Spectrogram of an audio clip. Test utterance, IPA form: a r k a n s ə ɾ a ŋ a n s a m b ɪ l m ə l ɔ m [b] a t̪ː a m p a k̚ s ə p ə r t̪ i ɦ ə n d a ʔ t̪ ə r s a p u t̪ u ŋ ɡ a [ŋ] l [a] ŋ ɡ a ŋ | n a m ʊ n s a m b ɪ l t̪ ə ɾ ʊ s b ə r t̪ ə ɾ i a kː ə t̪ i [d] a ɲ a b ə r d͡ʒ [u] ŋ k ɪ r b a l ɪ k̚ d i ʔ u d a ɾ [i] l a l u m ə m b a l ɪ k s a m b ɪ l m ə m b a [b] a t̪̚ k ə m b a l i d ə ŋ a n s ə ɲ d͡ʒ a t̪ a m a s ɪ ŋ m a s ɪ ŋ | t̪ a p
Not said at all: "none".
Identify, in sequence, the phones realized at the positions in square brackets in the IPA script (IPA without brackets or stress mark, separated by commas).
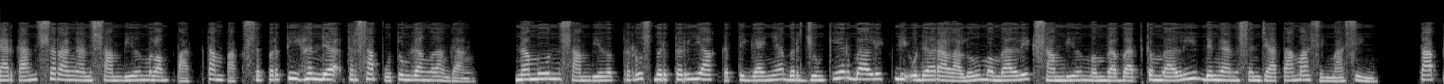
p, ŋ, a, ɡ, u, a, b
